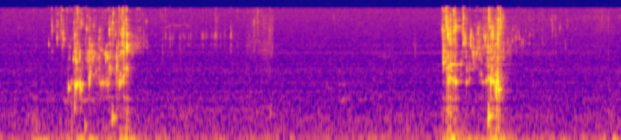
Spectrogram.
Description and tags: Water dropping in a glass
drop, dropping, glass, serving, water, liquid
